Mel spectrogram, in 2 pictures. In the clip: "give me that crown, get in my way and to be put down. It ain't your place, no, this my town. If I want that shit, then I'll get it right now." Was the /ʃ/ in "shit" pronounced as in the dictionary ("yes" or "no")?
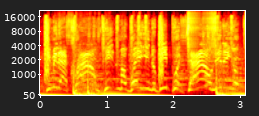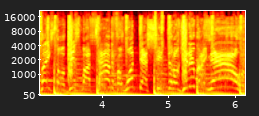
yes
